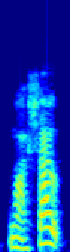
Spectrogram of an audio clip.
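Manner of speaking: crisp final T in "out"; sharp final sound. Shown as a demonstration. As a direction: finish "out" on a carefully released T. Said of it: "there's a sharpness".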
